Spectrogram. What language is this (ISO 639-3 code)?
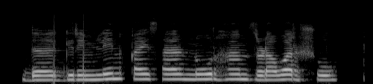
pus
